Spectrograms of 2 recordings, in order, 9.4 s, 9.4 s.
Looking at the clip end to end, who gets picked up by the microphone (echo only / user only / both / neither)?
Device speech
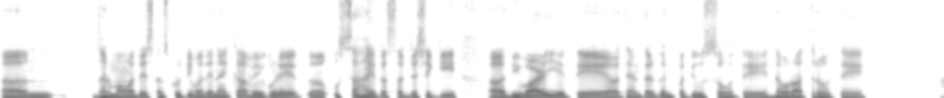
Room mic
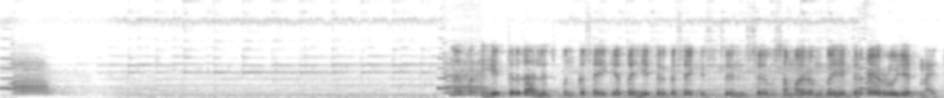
user only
